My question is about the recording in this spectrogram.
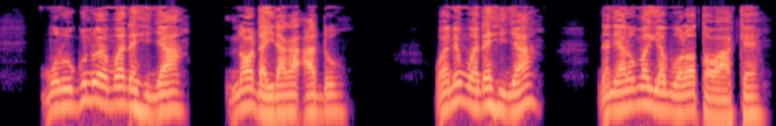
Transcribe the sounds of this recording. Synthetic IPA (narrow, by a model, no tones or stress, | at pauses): moɾoːɡunewɛmwɛnɛɦiɲa | nɔdaiɾaɣaʔado | wʔɛnemwɛnɛɦiɲa | nʔaneaɾomaɣiaβwɔɾɔtɔwakɛ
